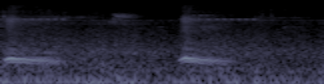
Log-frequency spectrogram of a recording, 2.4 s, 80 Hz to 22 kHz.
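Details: Grey-fronted dove recorded by a camera trap during the mating and nest-building season; two low, soft, hooting coos about 1.3 seconds apart over a steady background hiss.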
